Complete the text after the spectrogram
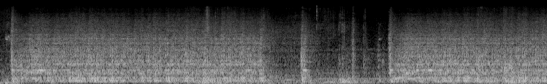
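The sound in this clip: An old engine, long kept in storage, cranks and fails to start, giving a loud, steady, grinding churn that briefly sags midway, then picks up again and runs on without catching.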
